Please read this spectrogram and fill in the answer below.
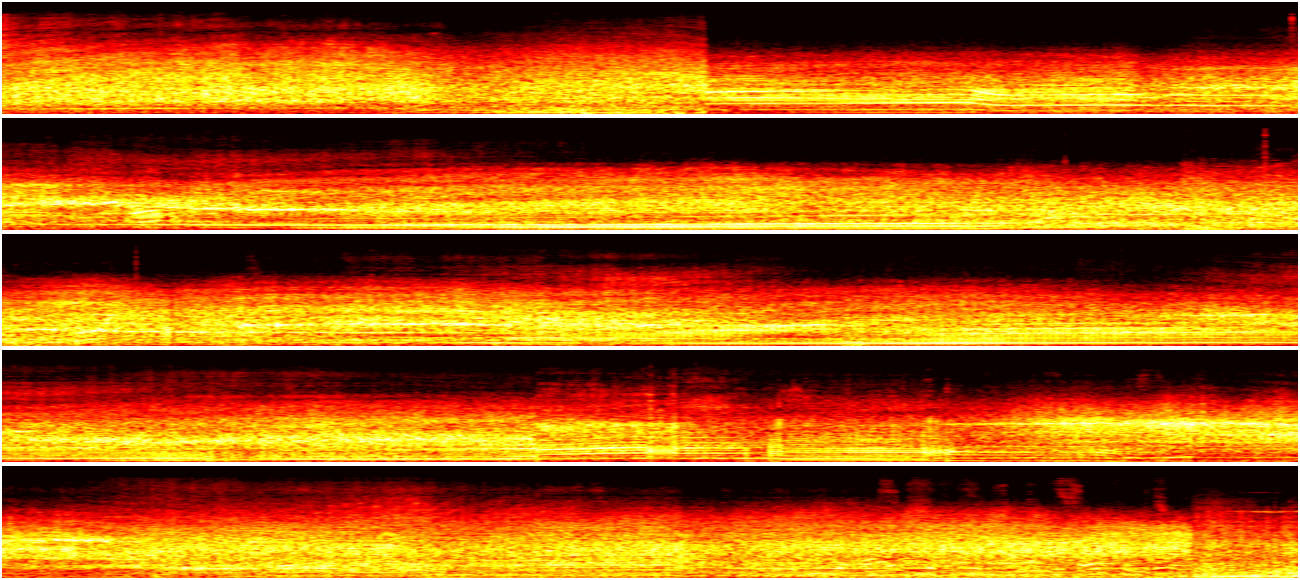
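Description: Several cars driving past on a race track one after another, engines climbing in pitch as they accelerate and dropping back at gear changes.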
